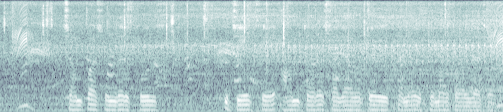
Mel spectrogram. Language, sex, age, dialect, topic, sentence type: Magahi, male, 31-35, Northeastern/Surjapuri, agriculture, statement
